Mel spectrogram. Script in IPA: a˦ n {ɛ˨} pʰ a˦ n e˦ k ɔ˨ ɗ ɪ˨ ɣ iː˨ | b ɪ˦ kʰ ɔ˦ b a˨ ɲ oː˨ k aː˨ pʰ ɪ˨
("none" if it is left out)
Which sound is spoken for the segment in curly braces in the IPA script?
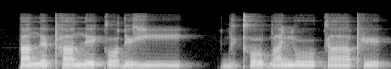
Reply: ɛ˨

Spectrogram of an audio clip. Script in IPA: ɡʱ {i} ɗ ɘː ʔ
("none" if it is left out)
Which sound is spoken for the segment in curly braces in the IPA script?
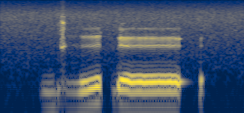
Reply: ɨ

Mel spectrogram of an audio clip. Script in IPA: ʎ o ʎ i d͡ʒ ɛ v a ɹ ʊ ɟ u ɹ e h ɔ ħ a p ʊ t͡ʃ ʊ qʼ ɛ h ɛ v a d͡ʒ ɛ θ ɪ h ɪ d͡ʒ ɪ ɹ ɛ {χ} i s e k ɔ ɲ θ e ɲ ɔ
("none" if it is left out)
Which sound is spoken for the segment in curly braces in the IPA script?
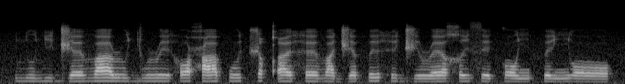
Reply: χ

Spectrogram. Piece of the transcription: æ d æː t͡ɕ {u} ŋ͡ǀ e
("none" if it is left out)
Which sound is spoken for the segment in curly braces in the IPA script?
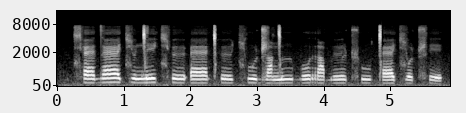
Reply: ø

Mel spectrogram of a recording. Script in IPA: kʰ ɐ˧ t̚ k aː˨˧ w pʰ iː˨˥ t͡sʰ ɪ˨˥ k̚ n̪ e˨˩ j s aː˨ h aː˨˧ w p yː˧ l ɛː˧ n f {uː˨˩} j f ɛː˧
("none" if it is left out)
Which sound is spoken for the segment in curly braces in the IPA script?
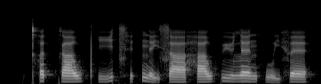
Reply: uː˨˩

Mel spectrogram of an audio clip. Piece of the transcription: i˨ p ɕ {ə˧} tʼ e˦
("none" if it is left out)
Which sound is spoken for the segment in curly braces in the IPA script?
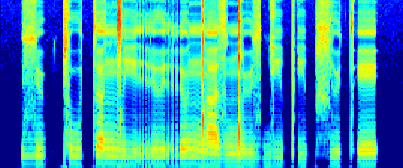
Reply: ʉ˧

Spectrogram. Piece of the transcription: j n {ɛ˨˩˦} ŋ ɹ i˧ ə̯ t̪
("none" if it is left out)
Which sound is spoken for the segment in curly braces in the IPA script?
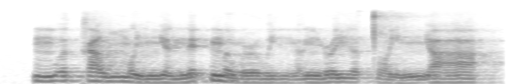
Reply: ə˨˩˦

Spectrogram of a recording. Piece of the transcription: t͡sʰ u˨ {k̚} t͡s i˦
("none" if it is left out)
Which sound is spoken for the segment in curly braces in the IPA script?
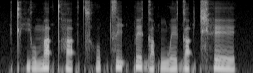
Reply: p̚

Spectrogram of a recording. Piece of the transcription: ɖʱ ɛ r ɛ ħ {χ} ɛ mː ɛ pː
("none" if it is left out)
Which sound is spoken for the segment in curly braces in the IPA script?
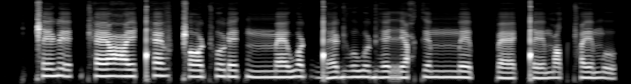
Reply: k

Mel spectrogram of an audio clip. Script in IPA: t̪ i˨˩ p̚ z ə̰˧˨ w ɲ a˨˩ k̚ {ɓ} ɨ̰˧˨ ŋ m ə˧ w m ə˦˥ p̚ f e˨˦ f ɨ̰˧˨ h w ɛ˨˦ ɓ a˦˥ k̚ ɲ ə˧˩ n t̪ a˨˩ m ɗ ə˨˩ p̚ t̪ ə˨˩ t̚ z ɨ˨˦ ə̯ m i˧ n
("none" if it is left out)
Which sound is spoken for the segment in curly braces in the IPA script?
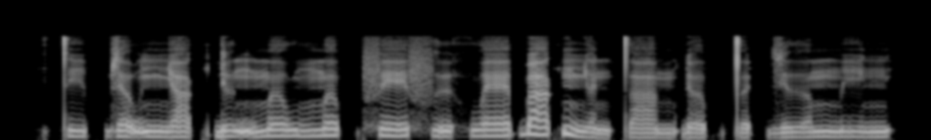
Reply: ɗ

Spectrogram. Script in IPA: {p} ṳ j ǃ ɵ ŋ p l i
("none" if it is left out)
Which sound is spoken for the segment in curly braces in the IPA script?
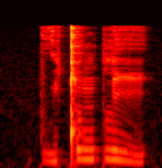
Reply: p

